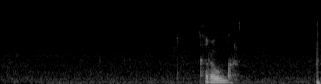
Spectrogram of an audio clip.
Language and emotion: Russian, neutral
